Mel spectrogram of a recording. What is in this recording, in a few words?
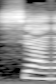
"xia4", Chinese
